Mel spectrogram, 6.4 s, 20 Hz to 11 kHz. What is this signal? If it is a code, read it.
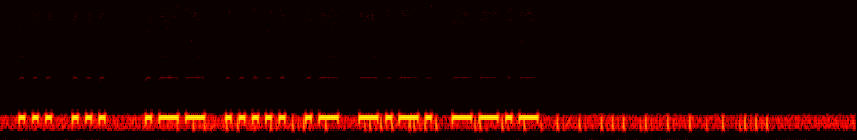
Morse code, heard as a keyed tone, about 23 wpm, 560 Hz. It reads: SS W5ACQ
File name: contests / ss-cw-k5tr-op-n5rz -0800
